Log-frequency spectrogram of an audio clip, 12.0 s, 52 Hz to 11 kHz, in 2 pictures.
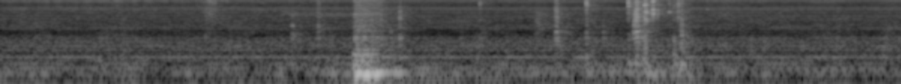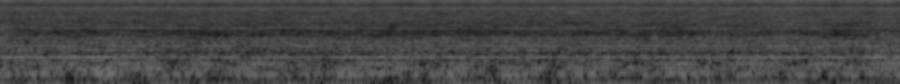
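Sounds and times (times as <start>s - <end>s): faint steady hum: 0.0s - 12.0s
soft thump on desk: 2.3s - 2.7s.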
